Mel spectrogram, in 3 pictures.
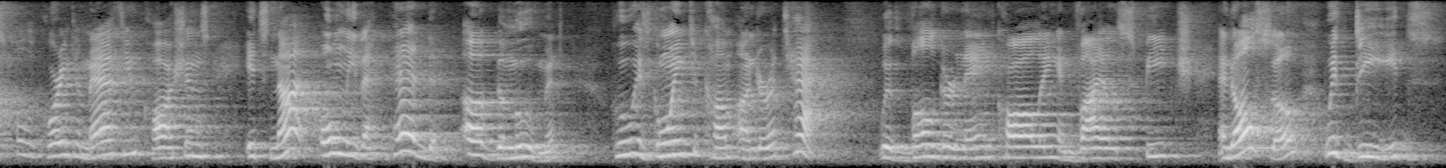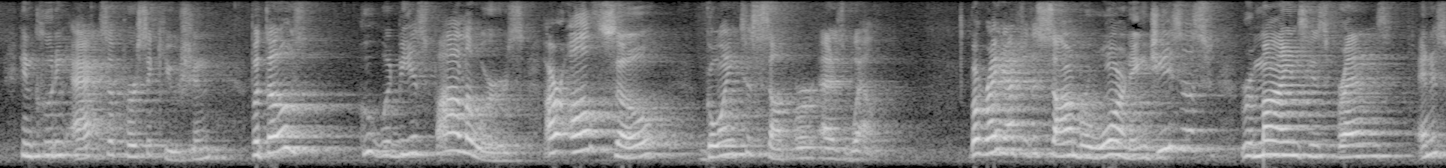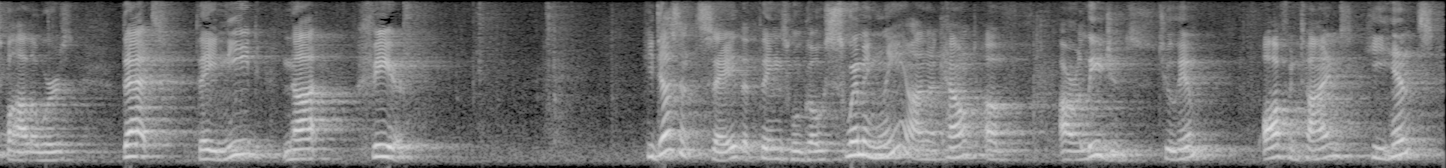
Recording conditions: large echoing room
